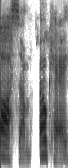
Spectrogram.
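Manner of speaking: plain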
